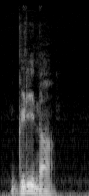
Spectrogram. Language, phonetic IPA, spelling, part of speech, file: Polish, [ˈɡlʲĩna], glina, noun, Pl-glina.ogg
